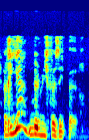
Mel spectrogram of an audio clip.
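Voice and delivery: plain reading voice

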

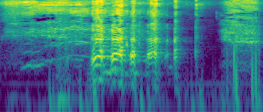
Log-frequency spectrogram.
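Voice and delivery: high burst of laughter; high-pitched cackle after the punchline; laughing. Real, not acted. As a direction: laugh at your own joke. Laughing at own joke.

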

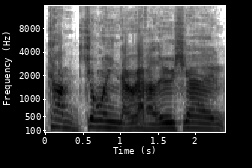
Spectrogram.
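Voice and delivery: loud, high rallying cry; hammed-up communist hailing a newcomer; revolutionary comrade. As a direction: shout a drawn-out recruiting call. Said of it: "one man is just like".

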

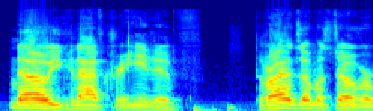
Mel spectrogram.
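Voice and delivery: ordinary delivery

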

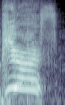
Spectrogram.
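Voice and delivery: high, loud "yes"; triumphant shout. Real, not acted. Gamer whose risky test worked, triumphant shout. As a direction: burst out in delighted victory.

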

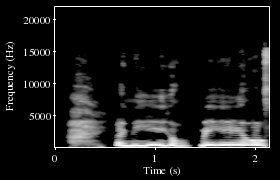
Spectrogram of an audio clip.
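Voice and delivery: alto y asustado, casi llorando; miedo antes de operarse. Retold or imitated. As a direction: lamento de miedo, muy agudo. (lamento asustado antes de la cirugía)

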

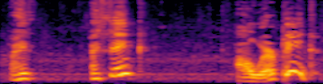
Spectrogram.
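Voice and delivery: put-on a vain girl who can't pick; Ari dithering. Ari dithering over colors.

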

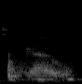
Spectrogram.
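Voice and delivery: soft, unvoiced "To go"; quiet whispered "To go"; whispered phrase. Shown as a demonstration. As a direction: breathe it as a hint. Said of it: "teacher whispers target phrase".

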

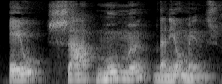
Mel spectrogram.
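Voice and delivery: "Eu chamo-me Daniel Mendes" very slow, European Portuguese accent. Shown as a demonstration. Teacher introducing himself as an example, slow European Portuguese accent. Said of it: "portugués de Portugal".

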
